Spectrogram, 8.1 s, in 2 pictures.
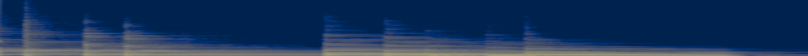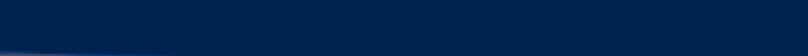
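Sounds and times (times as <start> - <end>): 
guitar playing pentatonic box pattern: 0.0 - 4.3.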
